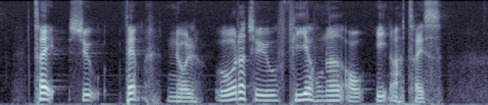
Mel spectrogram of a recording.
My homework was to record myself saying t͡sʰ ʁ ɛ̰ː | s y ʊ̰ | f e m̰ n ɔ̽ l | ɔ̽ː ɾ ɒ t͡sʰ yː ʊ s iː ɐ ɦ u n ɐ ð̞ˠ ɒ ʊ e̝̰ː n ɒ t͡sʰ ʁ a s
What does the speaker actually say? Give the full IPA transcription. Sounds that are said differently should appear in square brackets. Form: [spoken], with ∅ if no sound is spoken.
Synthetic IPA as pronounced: t͡sʰ ʁ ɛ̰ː | s y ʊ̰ | f e m̰ n ɔ̽ l | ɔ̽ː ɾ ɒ t͡sʰ yː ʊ [f] iː ɐ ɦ u n ɐ ð̞ˠ ɒ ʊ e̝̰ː n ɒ t͡sʰ ʁ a s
